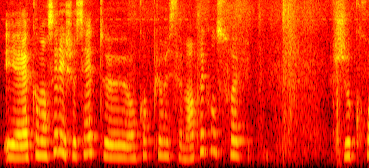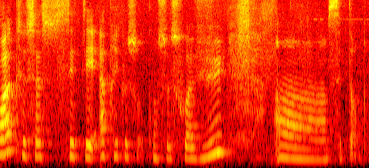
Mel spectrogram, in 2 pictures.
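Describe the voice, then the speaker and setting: A woman, likely in her thirties, chatting casually to the camera at home as host of a knitting video, pausing often with many fillers. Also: fairly high pitch, slight background noise. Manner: hesitant, many pauses and fillers.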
